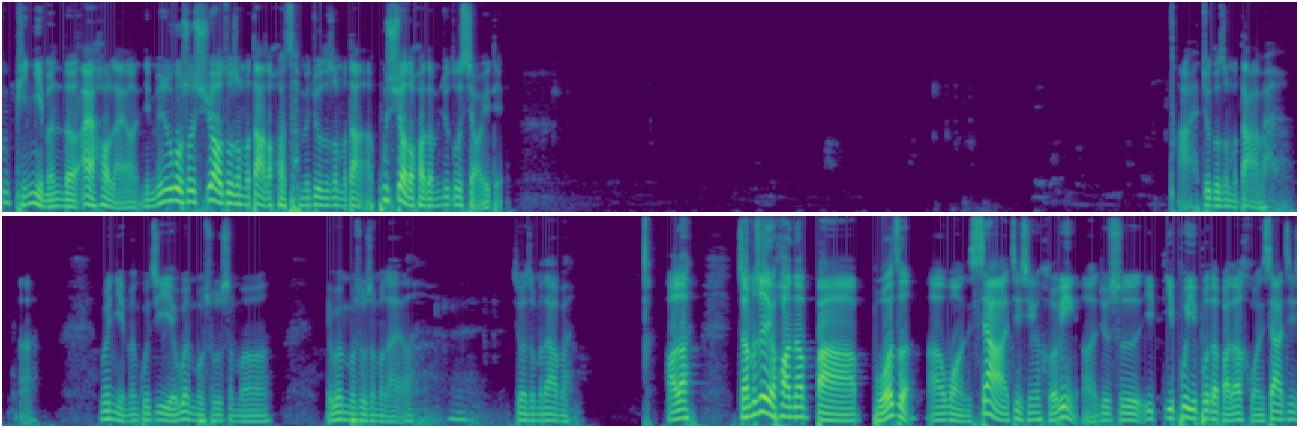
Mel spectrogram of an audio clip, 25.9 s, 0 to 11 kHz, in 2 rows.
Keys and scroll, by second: 0.0 ctrl+z, 0.2 3, 0.7 space, 2.4 ctrl+z, 5.4 w, 9.2 2, 14.3 2, 17.3 2, 24.7 w.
